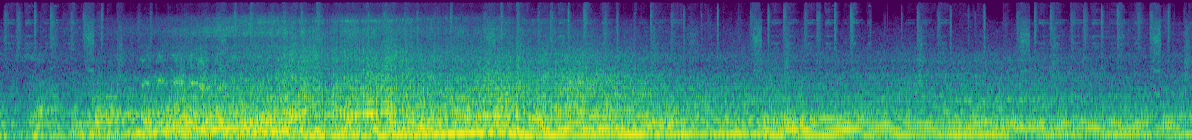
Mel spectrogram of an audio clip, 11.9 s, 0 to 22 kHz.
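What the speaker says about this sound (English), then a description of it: "I've noticed the car actually sounds different out the exhaust, for the better as well" A Mitsubishi Evo 9 wagon launches down a drag strip on new tyres, its engine loud and close as it climbs through the revs, shifting gear twice with brief drops in pitch, under a sustained tyre squeal.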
